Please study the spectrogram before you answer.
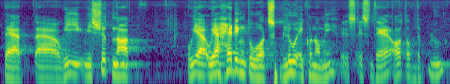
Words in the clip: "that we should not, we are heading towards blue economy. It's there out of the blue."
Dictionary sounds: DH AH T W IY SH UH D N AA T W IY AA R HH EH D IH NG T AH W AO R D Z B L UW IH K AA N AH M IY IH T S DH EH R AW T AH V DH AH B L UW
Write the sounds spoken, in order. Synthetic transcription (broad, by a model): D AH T W IY SH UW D N AA T W IY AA W HH EH D IH NG T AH W AO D S B L UW IH K AA N AH M IY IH S S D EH R AW T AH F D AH B L UW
